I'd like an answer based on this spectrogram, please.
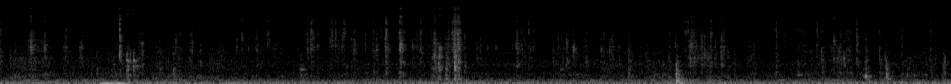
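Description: Scattered light clicks and rustling of hands and a cloth working around a marine generator's raw-water pump, over a steady low hum.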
